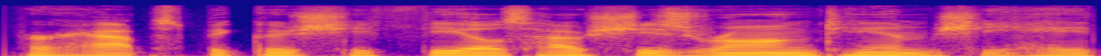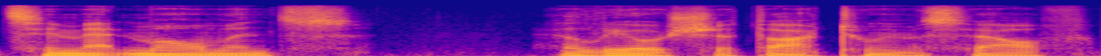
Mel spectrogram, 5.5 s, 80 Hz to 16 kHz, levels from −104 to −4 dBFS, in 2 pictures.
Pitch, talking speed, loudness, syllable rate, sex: 100 Hz, 185 wpm, -21 LUFS, 5.3 syllables/s, male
